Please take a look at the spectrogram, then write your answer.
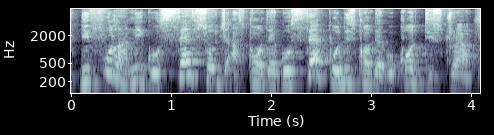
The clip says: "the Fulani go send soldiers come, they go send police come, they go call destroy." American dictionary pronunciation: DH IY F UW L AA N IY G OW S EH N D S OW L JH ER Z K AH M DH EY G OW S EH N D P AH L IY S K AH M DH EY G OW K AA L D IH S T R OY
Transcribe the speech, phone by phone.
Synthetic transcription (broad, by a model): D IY F UW L AA N IY G OW S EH N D S OW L JH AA S K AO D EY G OW S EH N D P AH L IY S K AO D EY G OW K AA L D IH S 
